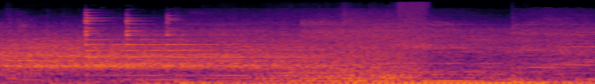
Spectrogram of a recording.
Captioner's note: bell dings; fans cheering; energetic rock music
